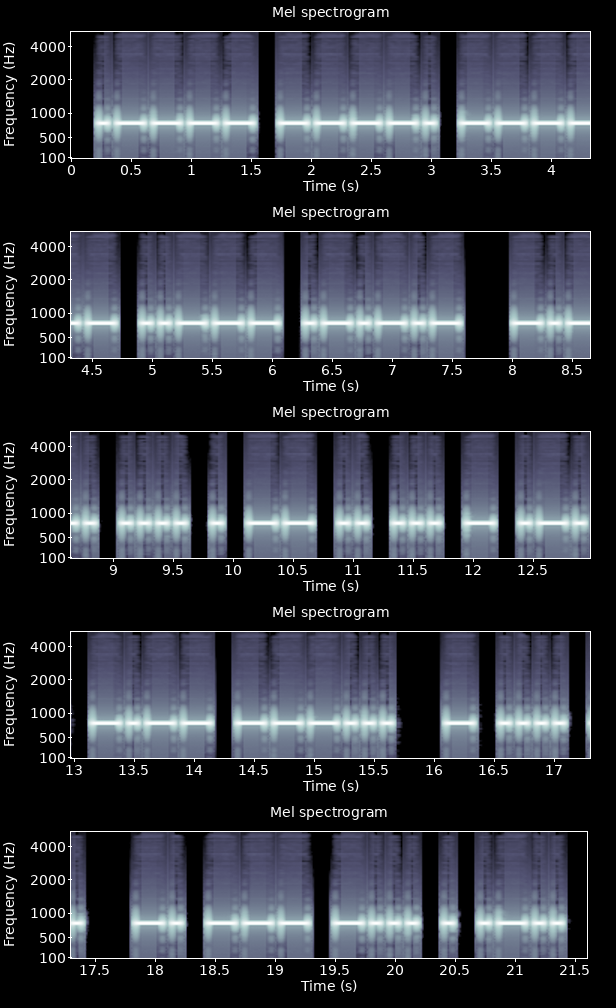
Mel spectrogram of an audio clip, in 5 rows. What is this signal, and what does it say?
Morse code, heard as a keyed tone, about 16 wpm, 800 Hz. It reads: 1902. CHEMISTRY: THE NOBEL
